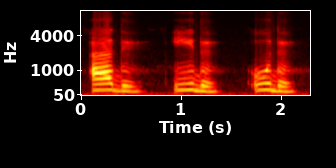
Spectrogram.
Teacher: tidak ada suara di ujungnya, supaya tidak seolah menambahkan huruf hamzah sukun di ujung. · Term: dal sukun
